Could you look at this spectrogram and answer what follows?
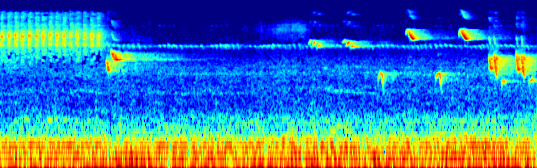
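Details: Song of a nightingale opening with a harsh high buzz, then a sustained thin whistle, a few soft dropping notes and two bright sharp high notes, ending in chirpy phrases; constant low rumble underneath.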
